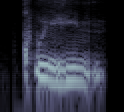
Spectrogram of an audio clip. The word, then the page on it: quean: Indian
